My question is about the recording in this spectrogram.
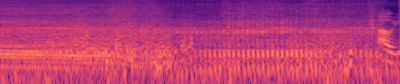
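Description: Dirt bike engine with its revs falling over the first second or so as the throttle is rolled off, then running steadily at low revs.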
